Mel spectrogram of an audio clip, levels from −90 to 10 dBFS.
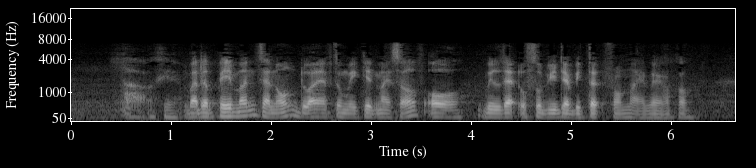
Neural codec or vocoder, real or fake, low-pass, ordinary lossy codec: codec, 16 kHz in and 24 kHz out, 0.8 kbps, FocalCodec, streaming, 65536 codes; fake; 7.2 kHz; MP3, 32 kbps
